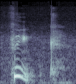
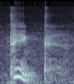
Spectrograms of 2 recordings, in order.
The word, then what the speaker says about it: think: Think in IPA is pronounced as think. Well, the Indonesian learners often pronounce it as pink. This occurs because of the substitutions with a dental plosive t.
